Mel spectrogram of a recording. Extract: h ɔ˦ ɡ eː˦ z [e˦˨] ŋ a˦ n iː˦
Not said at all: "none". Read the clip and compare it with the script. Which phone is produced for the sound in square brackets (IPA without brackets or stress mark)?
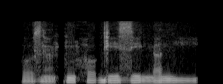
e˦˨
